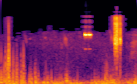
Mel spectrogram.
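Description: Wind buffeting the microphone, with a short electronic beep just past a second in and, right after it, a brief camera shutter click.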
